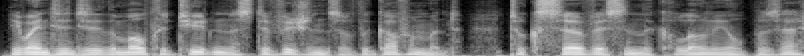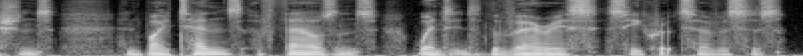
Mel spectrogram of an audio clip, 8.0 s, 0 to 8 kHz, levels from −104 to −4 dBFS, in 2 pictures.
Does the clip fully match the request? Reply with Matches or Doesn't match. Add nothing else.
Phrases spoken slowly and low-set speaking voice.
Doesn't match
